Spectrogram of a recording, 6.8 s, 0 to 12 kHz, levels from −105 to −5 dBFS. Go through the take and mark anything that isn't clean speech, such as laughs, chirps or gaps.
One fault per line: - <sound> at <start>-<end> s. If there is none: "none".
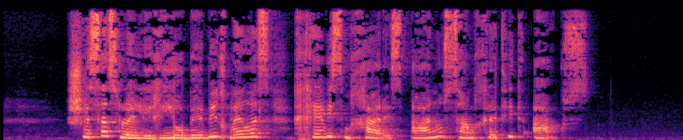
none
